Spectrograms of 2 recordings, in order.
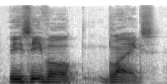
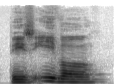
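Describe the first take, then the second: First: Slowed, careful substitute for a swear word; coyly censoring the quote as it is read; wary self-censoring. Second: Said in the usual way. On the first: Shown as a demonstration. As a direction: swap in "blanks" for the curse, hesitantly. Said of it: "Can I say that here, question mark". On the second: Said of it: "Can I say that here".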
